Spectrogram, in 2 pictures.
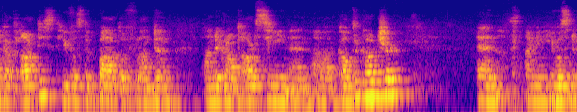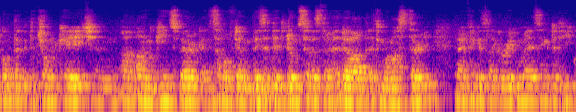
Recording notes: Recorded at the Czech Embassy Cinema in London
